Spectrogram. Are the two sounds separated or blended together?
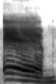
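blended. The two sounds are joined without any break. "যখন বলবো একসাথে"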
